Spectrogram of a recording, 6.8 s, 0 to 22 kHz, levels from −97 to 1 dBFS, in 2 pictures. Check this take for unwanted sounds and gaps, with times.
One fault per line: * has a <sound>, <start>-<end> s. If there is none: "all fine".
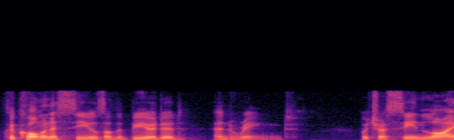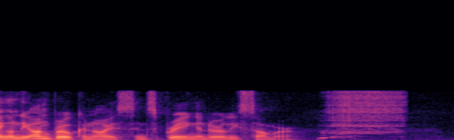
* has a breath, 5.8-6.5 s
